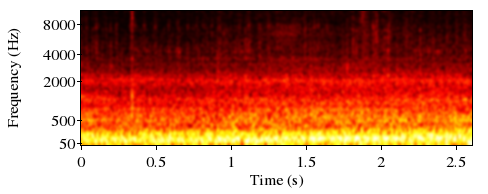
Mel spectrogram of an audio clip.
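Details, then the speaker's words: 1949 Armstrong Siddeley Lancaster 16 hp after chassis and suspension repair: loud, low, lumpy idle, missing rather than smooth. Owner plans new plugs; a knocked-off lead was also queried, cause unconfirmed. Engine misfire. "she doesn't seem to be firing properly she's missing at the moment I'm going to get some plugs for it yeah she's Miss firing"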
